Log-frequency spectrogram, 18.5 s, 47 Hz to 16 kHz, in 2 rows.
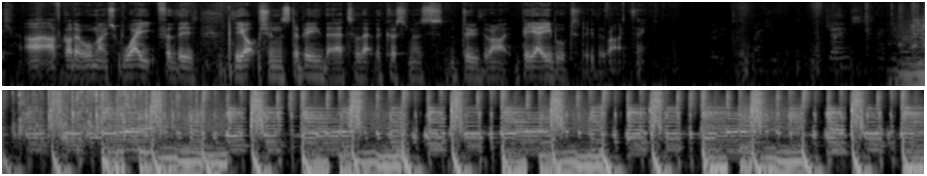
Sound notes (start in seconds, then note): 8.9 audience applauds; 11.4 upbeat music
